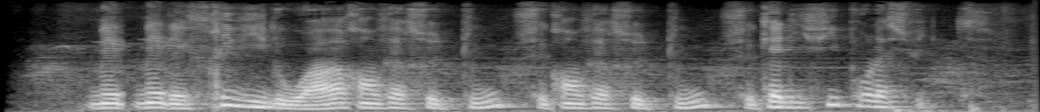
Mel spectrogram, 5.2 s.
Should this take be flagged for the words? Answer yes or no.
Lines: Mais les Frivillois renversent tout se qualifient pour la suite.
yes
